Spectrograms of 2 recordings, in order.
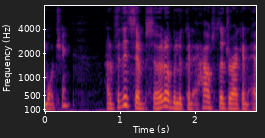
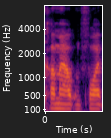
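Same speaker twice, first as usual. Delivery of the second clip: normal talking voice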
